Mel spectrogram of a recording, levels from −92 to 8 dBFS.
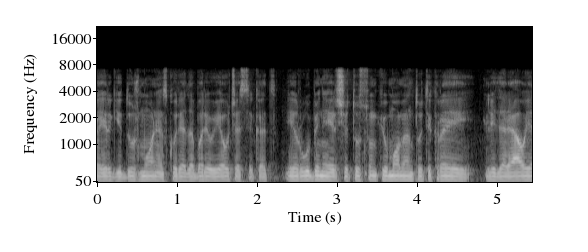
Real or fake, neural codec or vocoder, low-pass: real; none; 7.2 kHz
